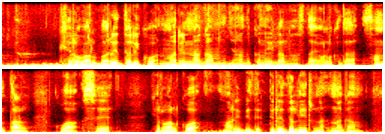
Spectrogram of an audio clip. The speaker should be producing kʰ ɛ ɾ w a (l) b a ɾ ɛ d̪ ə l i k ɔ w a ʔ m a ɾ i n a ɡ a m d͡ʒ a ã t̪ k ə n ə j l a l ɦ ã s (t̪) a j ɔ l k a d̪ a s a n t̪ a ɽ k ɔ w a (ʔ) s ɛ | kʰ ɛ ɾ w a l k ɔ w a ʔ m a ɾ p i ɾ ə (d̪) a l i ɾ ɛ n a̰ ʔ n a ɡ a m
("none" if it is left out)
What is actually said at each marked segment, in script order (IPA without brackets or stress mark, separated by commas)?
l, d̪, ʔ, d̪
